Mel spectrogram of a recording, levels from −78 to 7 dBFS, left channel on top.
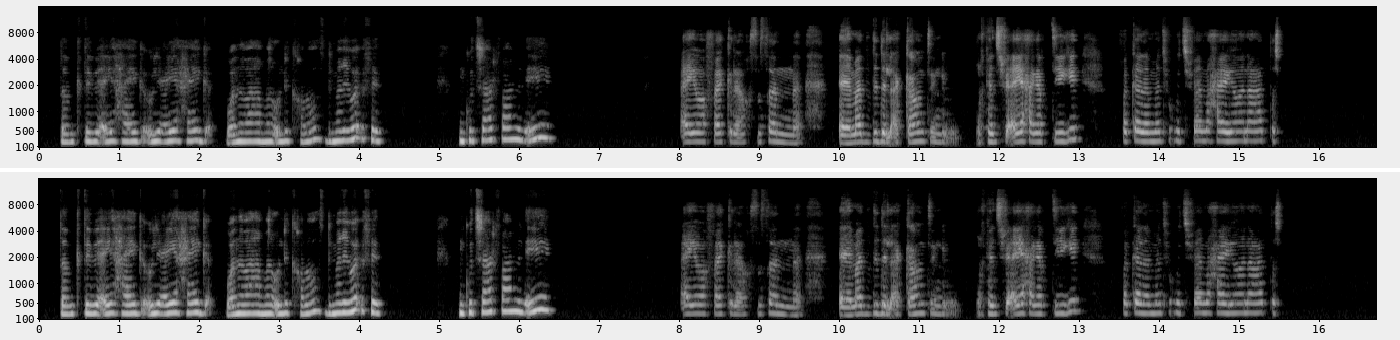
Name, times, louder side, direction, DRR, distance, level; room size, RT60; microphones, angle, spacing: voice 1, 0.3-4.3 5.0-6.4, right 3 dB, 70° right, 0.5 m, -20 dB
voice 2, 8.0-11.5 11.7-13.3 13.5-15.5, left 3 dB, 75° left, 0.7 m, -27 dB
3.0 x 2.1 x 2.4 m
head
